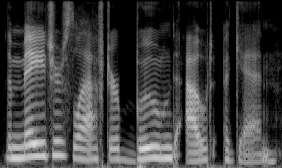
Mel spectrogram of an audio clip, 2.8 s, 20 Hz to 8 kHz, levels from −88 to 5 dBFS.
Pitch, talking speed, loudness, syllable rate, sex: 185 Hz, 130 wpm, -18 LUFS, 4.0 syllables/s, female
